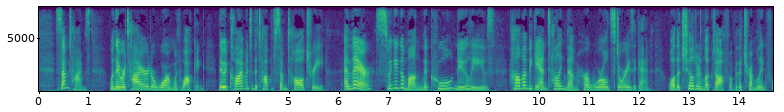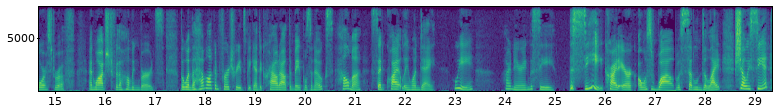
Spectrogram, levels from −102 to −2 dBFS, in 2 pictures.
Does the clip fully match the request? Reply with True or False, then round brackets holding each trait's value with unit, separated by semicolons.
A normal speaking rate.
True (180 wpm)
